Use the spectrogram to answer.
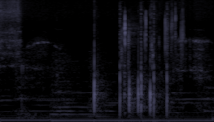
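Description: Dice rolled for an attack in a tabletop role-playing game give a short burst of sharp clicks and clatters, a handful of hits close together, over a low steady hum.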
